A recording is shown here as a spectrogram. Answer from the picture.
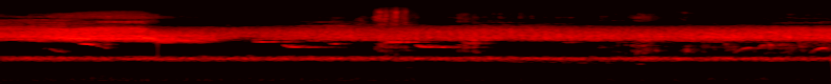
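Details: Seventeen-year cicadas near fruit trees, present for a few weeks, form a steady, unbroken droning chorus with a high hiss above it, while a few birds chirp and whistle briefly through it.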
